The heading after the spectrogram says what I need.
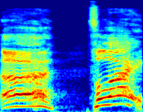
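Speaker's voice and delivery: flustered, panicked hesitation. Retelling a friend's steak order at a restaurant: imitating a panicked order. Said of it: "you want me to do the impression".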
